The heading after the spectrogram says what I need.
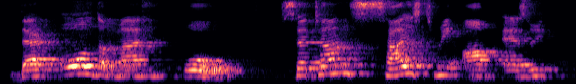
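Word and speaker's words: Tsetan: His name is Satan. Okay, you see, T-S-E-T-A-N. Okay, so T is silent here.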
